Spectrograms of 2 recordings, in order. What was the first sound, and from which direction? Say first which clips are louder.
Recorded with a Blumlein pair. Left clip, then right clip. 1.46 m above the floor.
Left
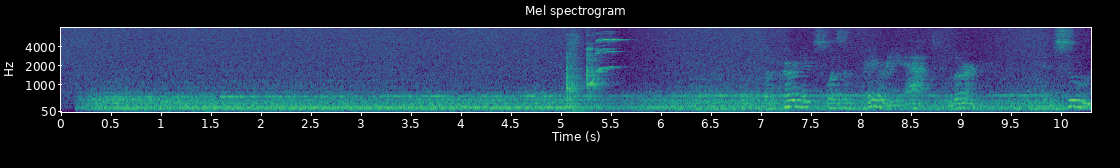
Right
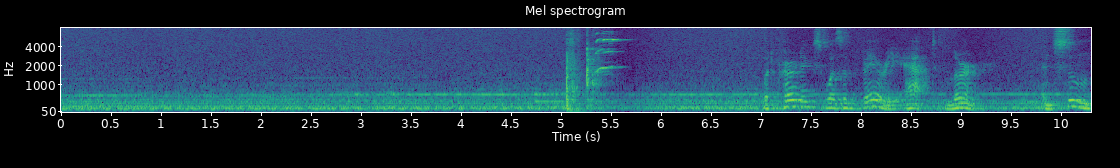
A squeak: right 5 dB; 25° right.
